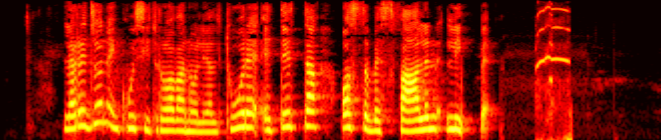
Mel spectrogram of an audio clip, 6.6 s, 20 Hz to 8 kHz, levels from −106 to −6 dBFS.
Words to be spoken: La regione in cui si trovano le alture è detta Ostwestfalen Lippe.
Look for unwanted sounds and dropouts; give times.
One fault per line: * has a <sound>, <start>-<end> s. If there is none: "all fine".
* has a squeak, 5.3-5.7 s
